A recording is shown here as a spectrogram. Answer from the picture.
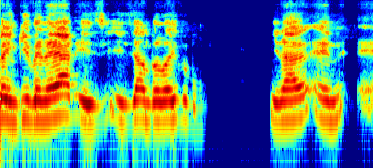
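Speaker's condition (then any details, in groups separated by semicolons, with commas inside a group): Cerebral palsy; uses wheelchair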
